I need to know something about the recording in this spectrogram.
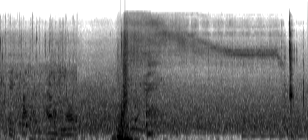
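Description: A cast with a spinning rod and reel: a quick swish of the rod about two and a half seconds in, then the line peeling off the spool as a thin high whine that falls steadily in pitch for about three seconds, and a sharp click near the end.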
